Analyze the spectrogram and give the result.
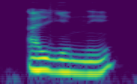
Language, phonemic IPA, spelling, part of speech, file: French, /a.lje.ne/, aliéné, verb / noun, Fr-aliéné.ogg
- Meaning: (verb) past participle of aliéner; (noun) one who is insane, mentally defective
